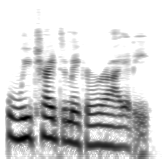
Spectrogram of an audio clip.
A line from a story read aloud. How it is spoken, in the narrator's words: he says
